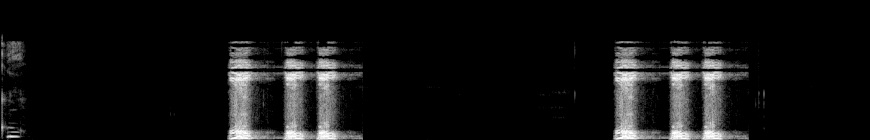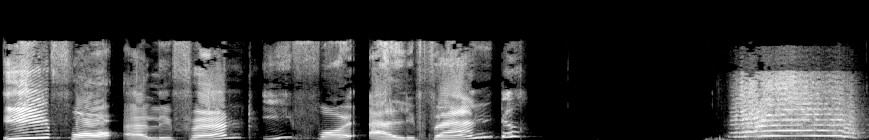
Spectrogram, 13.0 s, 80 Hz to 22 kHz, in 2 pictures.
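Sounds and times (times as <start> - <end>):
dog barking: 1.7 - 2.8, 4.6 - 5.6.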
